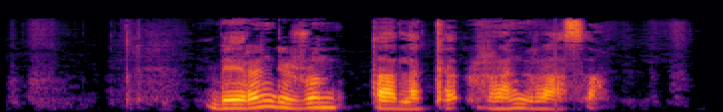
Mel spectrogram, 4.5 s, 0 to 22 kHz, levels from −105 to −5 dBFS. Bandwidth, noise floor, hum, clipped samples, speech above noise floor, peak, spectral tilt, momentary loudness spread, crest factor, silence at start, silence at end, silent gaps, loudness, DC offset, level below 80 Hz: 11.5 kHz; -69 dBFS; none; under 0.1%; 42 dB; -10 dBFS; -4 dB/octave; 12 LU; 20 dB; 1.3 s; 0.75 s; none; -27 LUFS; under 0.1%; -78 dBFS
